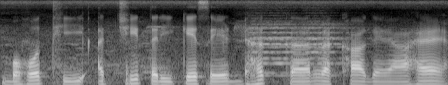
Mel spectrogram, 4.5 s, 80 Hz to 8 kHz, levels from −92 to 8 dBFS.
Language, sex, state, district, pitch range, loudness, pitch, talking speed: Hindi, male, Chandigarh, Chandigarh, 105-120 Hz, -18 LUFS, 110 Hz, 135 wpm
